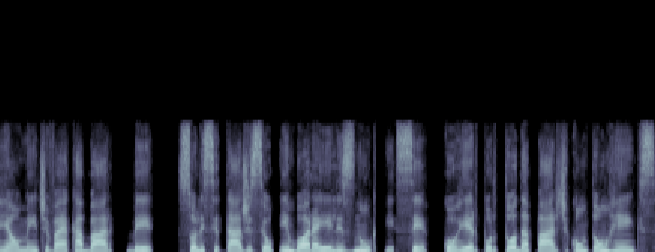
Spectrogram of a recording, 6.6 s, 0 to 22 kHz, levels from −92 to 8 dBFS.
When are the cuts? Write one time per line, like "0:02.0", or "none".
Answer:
0:02.4
0:02.7
0:03.8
